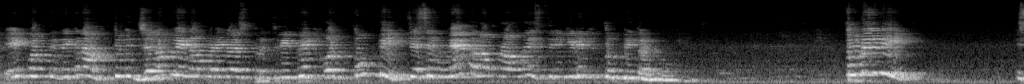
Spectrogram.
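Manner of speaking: high-pitched, driving angry pronouncement; furious curse. Acted. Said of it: "इतना गुस्से में आ गए". (क्रोध भरे ऊँचे स्वर में श्राप)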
